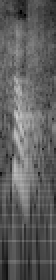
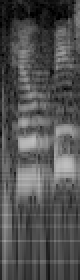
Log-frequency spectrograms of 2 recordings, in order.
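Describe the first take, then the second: First: The word ends on the p with no vowel. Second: The word ends with an unstressed vowel after the p. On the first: "this will be pronounced as help only" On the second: "the loss of final unstressed vowel"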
